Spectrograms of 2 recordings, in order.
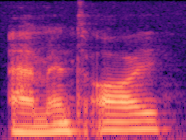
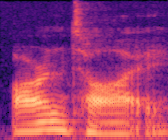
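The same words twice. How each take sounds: First: Said in the usual way. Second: Falling tag; correct form. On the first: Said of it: "که اشتباه هست". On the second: Shown as a demonstration. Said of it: "aren't I استفاده بکنید".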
